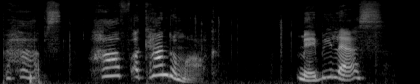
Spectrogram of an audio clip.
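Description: Woman acting a very high-voiced, timid young lady. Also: big pitch swings, slow, pushed and bright, a little hiss or hum, exaggerated voice. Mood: timid, anxious. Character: timid, polite, anxious young lady of the court. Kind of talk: audio drama acting.

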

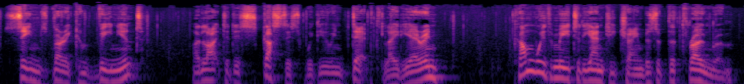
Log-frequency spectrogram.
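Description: Man acting a gruff, husky stern duke. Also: medium pitch, sing-song, normal speed, fairly bright tone. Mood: stern, sceptical. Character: gruff, stern, dismissive duke and father, middle-aged. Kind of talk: audio drama acting.

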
